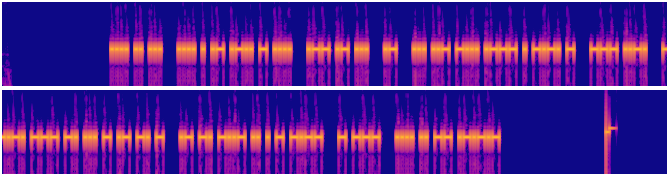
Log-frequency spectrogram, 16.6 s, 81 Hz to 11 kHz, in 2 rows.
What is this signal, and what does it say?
Morse code, heard as a keyed tone, about 40 wpm, 700 Hz. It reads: HIS HEALTH WAS A SUBJECT OF CONSTANT ANXIETY TO HIM.
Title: Sentences from Top 1600 Words 40wpm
